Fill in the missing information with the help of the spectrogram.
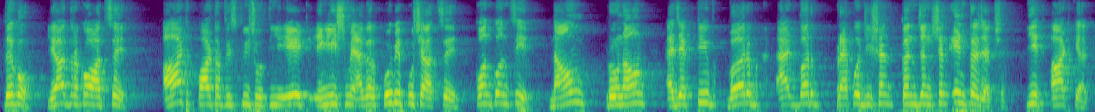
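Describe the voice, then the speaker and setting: High-voiced emphatic male grammar teacher. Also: steady tone, normal speed, a bit bright, dull audio. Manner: emphatic, asks questions and answers them himself; drills terms by repetition. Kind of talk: classroom-style grammar lesson.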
